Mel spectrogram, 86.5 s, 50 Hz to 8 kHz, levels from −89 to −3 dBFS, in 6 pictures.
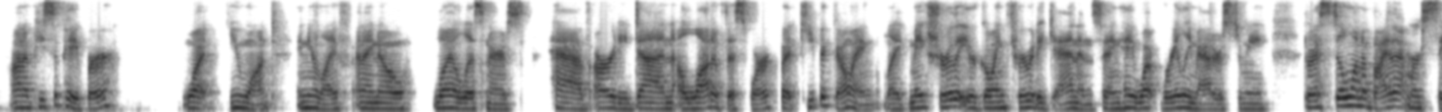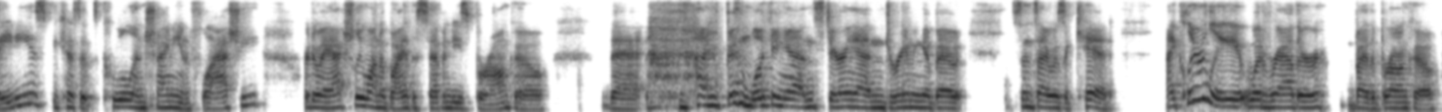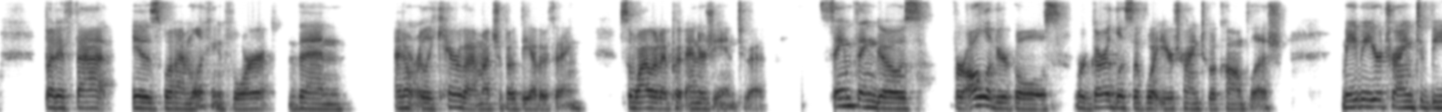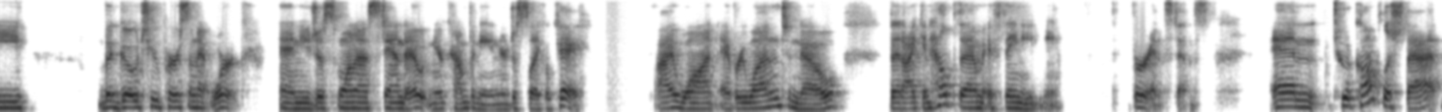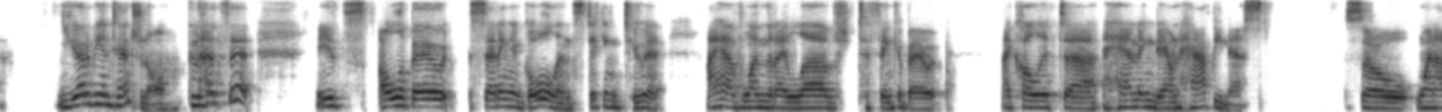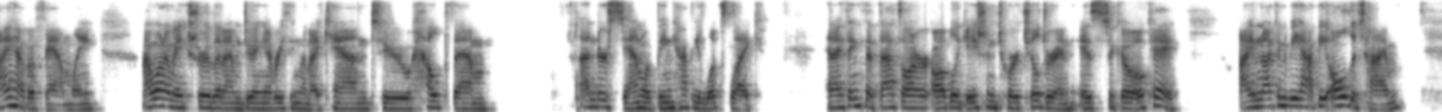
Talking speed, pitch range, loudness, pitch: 185 wpm, 145-185 Hz, -18 LUFS, 160 Hz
